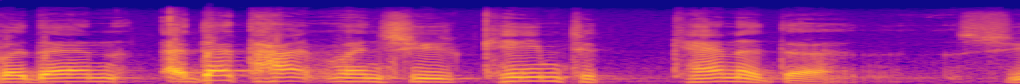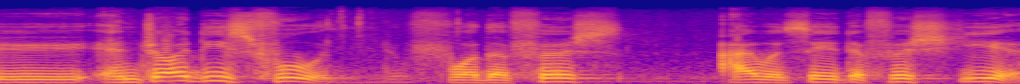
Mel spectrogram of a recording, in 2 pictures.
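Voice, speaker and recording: A man with a Cantonese accent speaks fairly slowly in a high pitch with ordinary pitch variation. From Hong Kong. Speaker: immigrant community member. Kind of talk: interview. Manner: halting, many fillers.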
